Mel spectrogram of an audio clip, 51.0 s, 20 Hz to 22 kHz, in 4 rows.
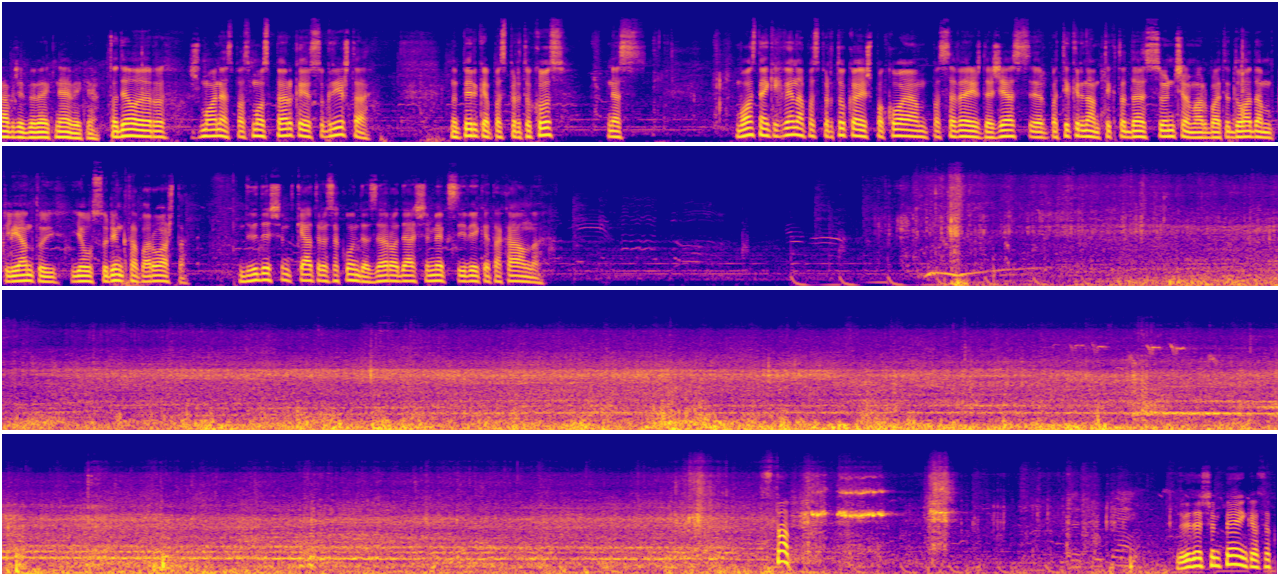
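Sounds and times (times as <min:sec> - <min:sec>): road noise: 0:00.0 - 0:18.2, 0:21.4 - 0:51.0
electric scooter motors whining: 0:21.5 - 0:50.2
rushing wind: 0:21.9 - 0:50.1.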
